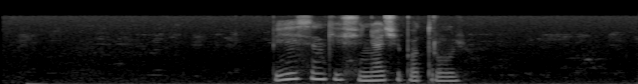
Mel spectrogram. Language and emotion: Russian, neutral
